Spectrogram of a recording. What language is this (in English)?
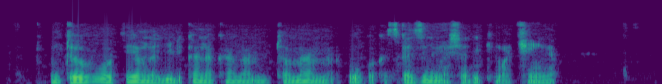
Swahili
